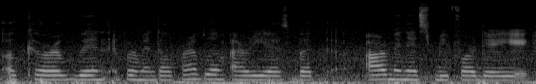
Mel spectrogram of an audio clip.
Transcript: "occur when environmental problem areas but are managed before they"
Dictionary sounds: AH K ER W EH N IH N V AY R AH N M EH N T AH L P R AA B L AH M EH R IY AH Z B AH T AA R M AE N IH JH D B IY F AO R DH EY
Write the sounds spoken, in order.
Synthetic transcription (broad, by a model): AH K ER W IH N F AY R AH M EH N T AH L P R AA B L AH M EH R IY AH S B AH T AA R M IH N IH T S B IY F AO R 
